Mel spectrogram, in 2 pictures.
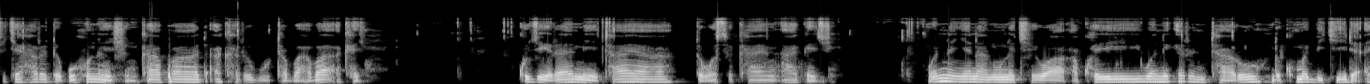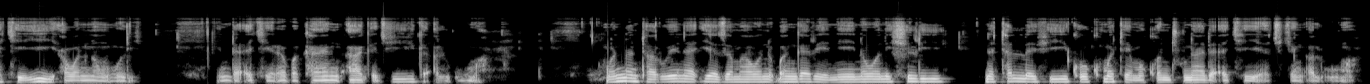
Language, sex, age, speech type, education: Hausa, male, 30-45, spontaneous, tertiary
